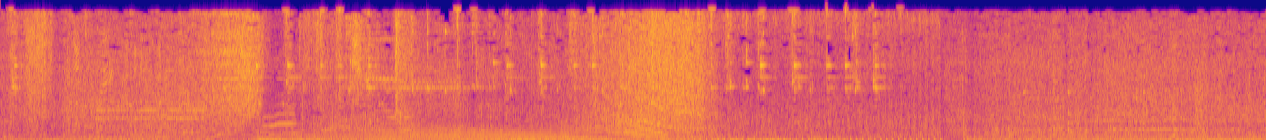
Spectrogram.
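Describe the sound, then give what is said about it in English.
A guard's motorcycle following a truck revs loudly, its pitch climbing and falling in sweeping surges over the steady, heavy rumble of the truck rolling along. “It's a motorcycle guard following the truck.”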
